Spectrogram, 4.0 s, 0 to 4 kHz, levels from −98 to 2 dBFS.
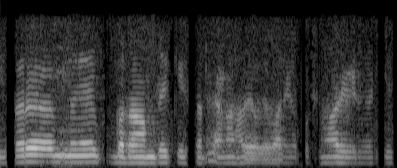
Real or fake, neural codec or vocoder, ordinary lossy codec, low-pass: real; none; AAC, 16 kbps; 3.6 kHz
